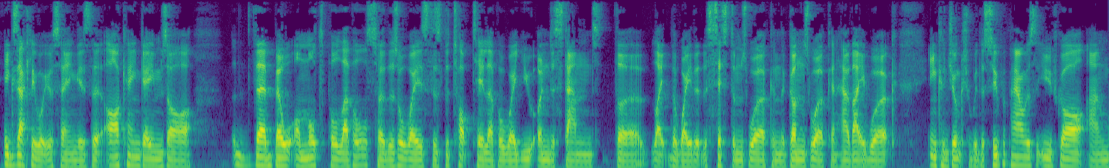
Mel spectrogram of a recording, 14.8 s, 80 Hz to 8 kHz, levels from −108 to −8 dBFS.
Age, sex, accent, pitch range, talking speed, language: 20-39, male, British, 90-115 Hz, 205 wpm, English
